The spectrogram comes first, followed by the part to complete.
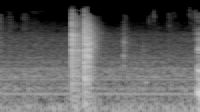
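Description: Metal X-Acto craft knife being set down on a work table: two quick clicks close together, a little under a second in.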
